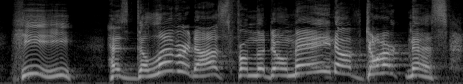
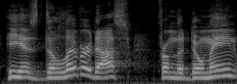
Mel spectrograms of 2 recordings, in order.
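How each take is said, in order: First: It is read with strong, heartfelt feeling. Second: It is read plainly, without much feeling.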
